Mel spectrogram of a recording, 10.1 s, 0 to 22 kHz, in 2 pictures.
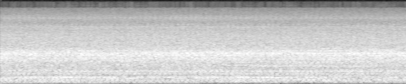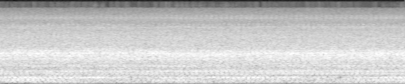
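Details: Toyota Tundra 3UR-FE V8 at idle: steady idle with an uneven, choppy pulse under a constant hiss as cylinder number 7 misfires and drops out.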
